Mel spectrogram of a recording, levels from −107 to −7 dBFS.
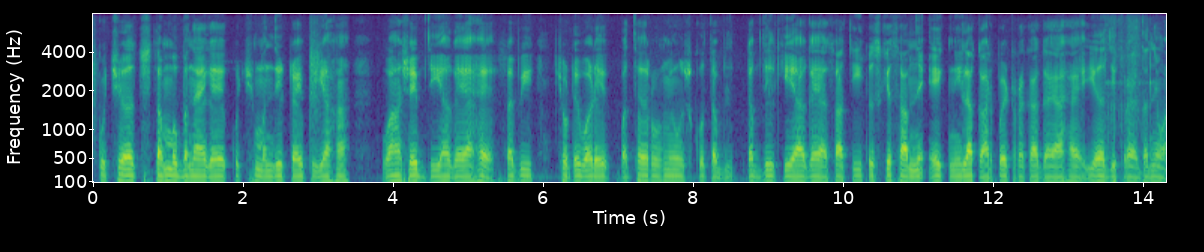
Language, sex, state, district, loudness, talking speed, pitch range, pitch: Hindi, male, Bihar, Gopalganj, -28 LUFS, 170 wpm, 95-100 Hz, 95 Hz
